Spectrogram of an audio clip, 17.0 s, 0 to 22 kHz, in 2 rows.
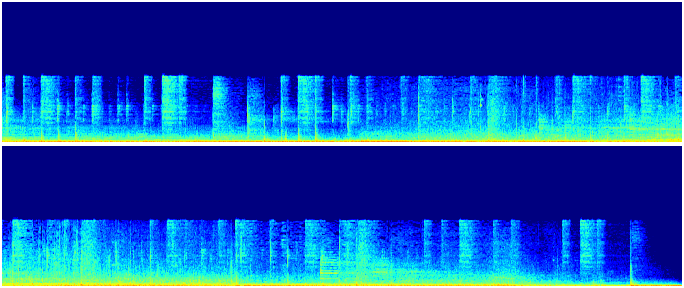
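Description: A Ford F-150 EcoBoost pickup drags over three tons of logs up a 10% grade, its engine droning loud and steady with rattling, clanking mechanical strain throughout.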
